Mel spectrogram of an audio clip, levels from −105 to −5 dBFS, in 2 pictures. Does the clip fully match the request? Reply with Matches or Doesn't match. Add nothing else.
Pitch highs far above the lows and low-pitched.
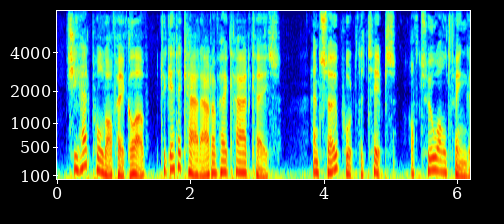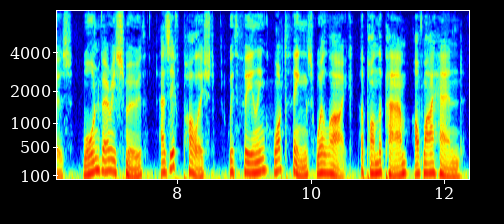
Matches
